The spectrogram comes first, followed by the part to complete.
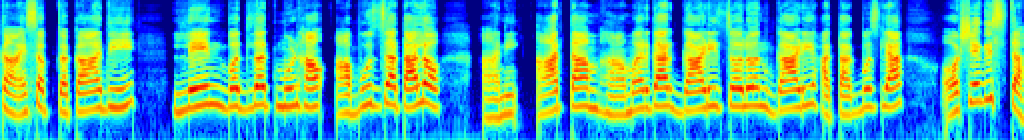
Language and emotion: Goan Konkani, happy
